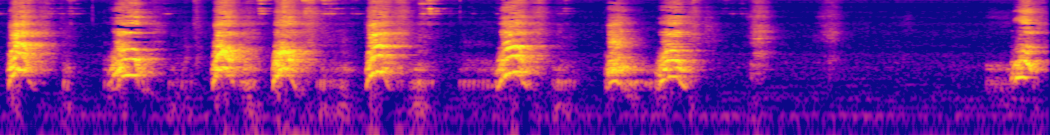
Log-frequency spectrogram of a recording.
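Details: A female Miniature Schnauzer barks on seeing another dog, sharp repeated bursts of roughly two or three every second.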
